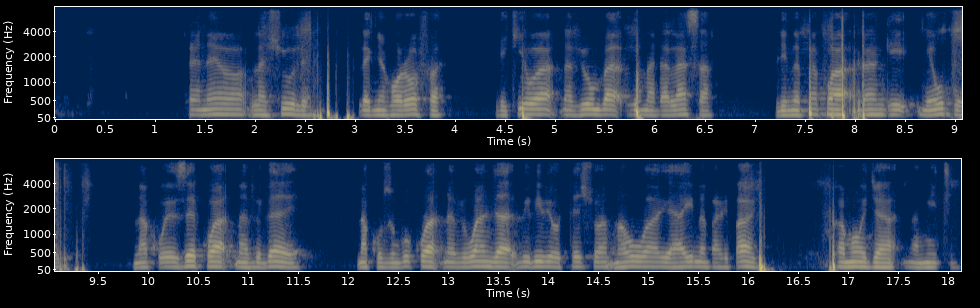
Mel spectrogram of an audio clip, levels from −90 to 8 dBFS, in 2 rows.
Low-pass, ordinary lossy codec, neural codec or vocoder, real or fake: 7.2 kHz; Opus, 24 kbps; codec, 16 kHz, 2 kbps, X-Codec, HuBERT features, trained on general audio; fake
